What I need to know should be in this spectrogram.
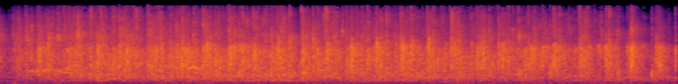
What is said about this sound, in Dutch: ik nodig graag een andere muzikant uit op het podium. Hij komt helemaal van Parijs. Geef hem een hartelijk applaus.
